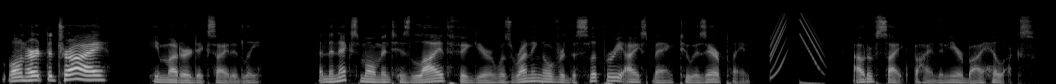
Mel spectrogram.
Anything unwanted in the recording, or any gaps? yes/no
yes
